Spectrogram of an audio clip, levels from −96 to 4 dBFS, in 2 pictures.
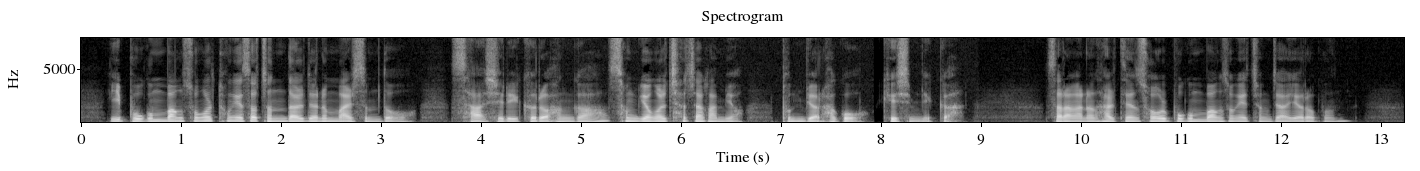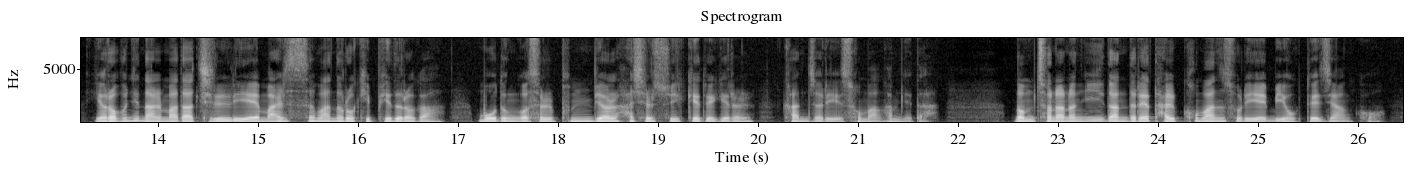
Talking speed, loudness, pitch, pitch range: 270 characters per minute, -19 LUFS, 120 Hz, 100-130 Hz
